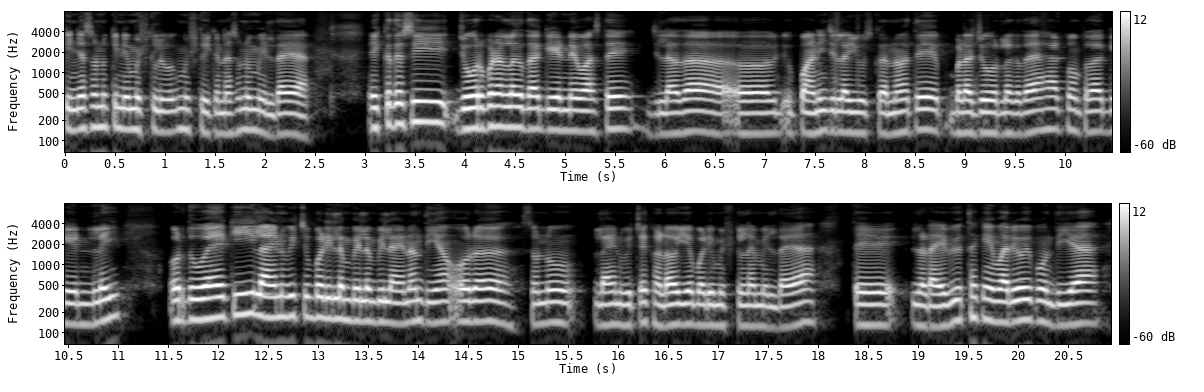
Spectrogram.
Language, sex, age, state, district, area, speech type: Dogri, male, 18-30, Jammu and Kashmir, Samba, rural, spontaneous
